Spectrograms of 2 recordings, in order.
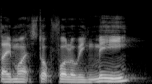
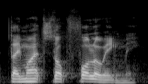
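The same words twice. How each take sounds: First: The word 'me' is said with strong stress. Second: The word 'me' is said without stress. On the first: The speaker calls it wrong. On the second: The speaker calls it right. "I would probably say"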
